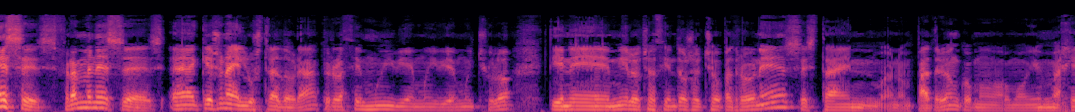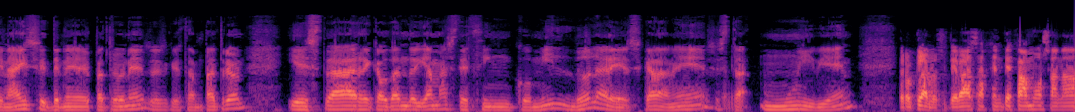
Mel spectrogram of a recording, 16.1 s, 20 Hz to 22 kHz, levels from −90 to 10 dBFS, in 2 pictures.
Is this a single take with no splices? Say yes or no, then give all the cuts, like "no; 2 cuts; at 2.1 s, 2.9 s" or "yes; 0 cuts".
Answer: no; 1 cut; at 14.8 s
